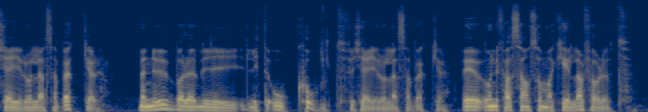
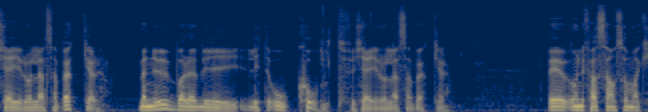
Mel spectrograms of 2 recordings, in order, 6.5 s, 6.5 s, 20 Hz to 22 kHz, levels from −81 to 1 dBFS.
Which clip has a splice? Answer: first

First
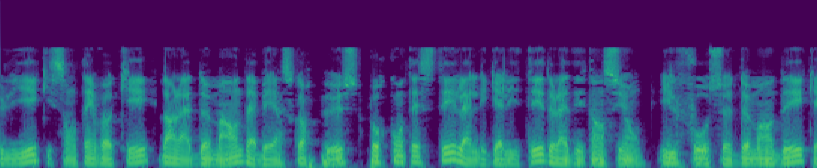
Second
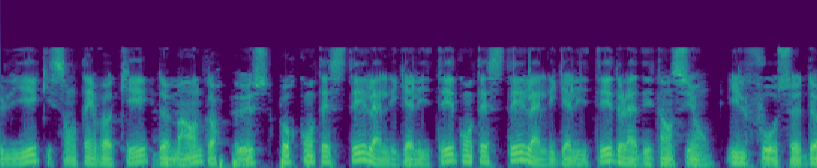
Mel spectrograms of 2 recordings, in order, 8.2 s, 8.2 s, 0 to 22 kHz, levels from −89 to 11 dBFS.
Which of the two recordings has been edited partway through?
second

